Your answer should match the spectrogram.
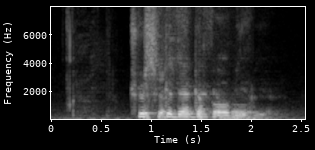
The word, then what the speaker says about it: Triskaidekaphobia: Trichadiosophia. I can't. Triskaidekaphobia. Who said that? I did, Doug. Oh, okay. Well, you win the pronunciation contest.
